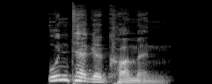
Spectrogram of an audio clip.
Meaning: past participle of unterkommen
- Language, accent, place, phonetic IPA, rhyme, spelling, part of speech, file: German, Germany, Berlin, [ˈʊntɐɡəˌkɔmən], -ʊntɐɡəkɔmən, untergekommen, verb, De-untergekommen.ogg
